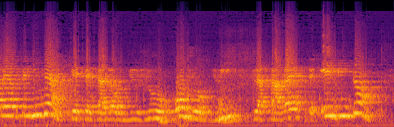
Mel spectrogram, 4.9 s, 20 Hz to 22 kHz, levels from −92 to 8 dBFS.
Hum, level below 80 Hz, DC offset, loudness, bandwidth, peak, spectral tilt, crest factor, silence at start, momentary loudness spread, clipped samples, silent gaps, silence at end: none; -36 dBFS; under 0.1%; -7 LUFS; 16 kHz; 0 dBFS; -5.5 dB/octave; 8 dB; 0 s; 5 LU; 3%; none; 0 s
